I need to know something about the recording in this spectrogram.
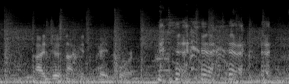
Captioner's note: laughs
